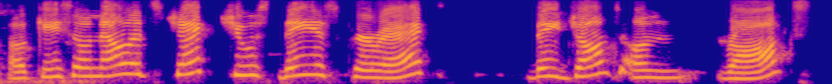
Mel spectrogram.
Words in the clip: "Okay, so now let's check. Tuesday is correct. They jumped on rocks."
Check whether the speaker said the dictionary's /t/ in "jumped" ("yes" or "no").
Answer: yes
